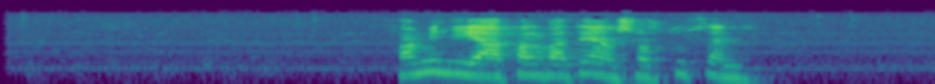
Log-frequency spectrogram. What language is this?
Basque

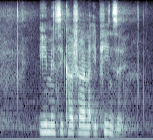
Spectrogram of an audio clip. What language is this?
Swati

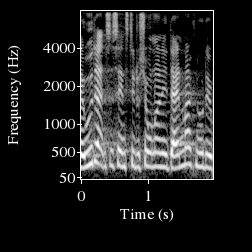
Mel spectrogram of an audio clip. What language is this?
Danish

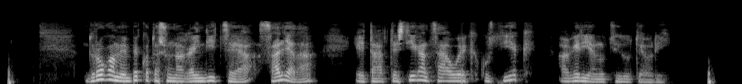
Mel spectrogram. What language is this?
Basque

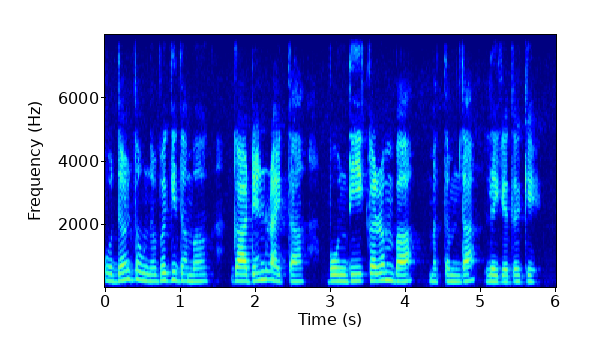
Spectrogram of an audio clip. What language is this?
Manipuri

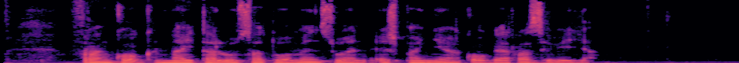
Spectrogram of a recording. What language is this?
Basque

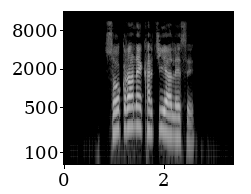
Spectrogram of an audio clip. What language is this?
Wadiyara Koli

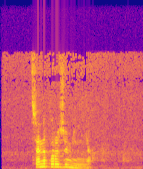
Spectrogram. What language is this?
Ukrainian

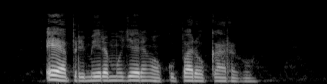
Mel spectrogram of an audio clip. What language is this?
Galician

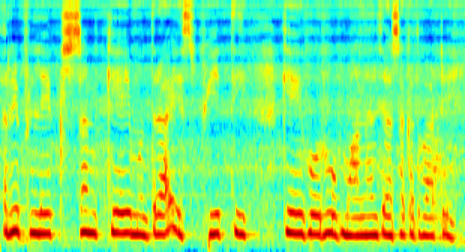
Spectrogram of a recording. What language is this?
Bhojpuri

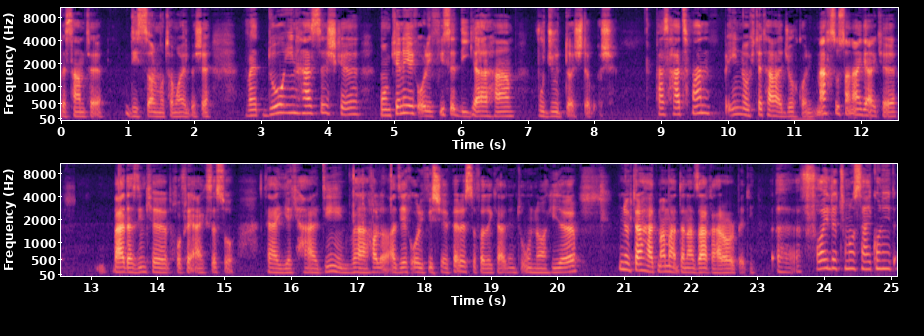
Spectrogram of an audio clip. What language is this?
Persian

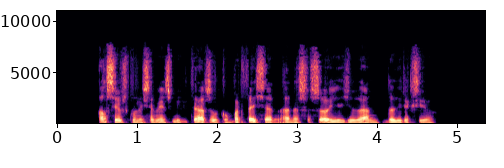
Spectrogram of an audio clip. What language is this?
Catalan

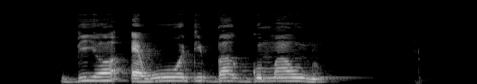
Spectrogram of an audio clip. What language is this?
Borgu Fulfulde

